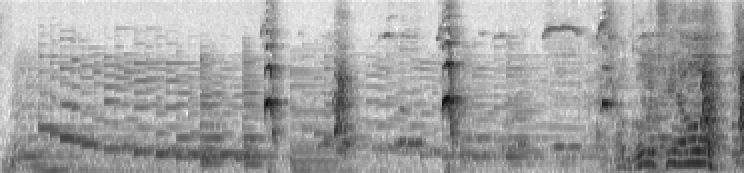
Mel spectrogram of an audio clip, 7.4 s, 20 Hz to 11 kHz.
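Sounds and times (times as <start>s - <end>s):
record of a concerto for three pianos: 0.0s - 7.4s
dog howling along to a piano concerto record: 2.6s - 6.2s, 6.9s - 7.4s
speech: 6.3s - 7.4s.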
